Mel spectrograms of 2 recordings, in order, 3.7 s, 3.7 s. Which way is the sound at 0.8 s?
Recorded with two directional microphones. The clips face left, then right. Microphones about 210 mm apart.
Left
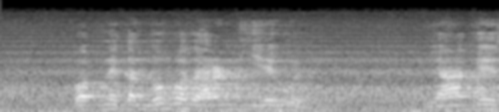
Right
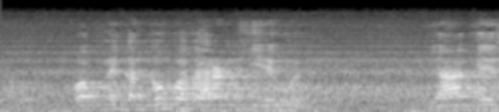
30° left (ahead or behind).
